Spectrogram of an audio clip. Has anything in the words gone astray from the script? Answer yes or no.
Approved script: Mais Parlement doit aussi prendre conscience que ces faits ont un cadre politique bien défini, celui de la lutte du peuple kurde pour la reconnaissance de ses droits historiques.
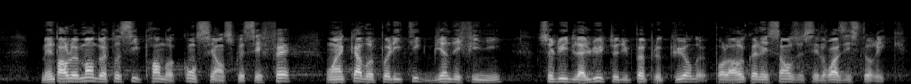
no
